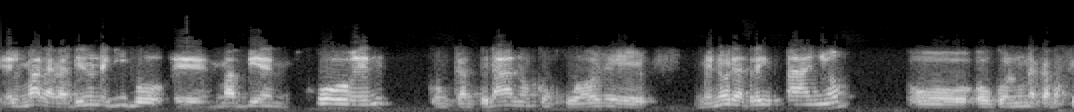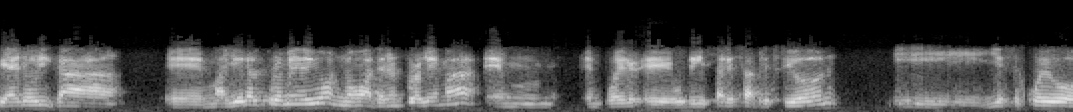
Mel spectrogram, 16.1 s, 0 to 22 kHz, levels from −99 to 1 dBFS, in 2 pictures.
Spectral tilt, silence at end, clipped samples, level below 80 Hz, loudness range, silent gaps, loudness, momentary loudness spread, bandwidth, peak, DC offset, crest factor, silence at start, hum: -6 dB/octave; 0 s; under 0.1%; -70 dBFS; 4 LU; none; -19 LUFS; 14 LU; 4.8 kHz; 0 dBFS; under 0.1%; 20 dB; 0 s; none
